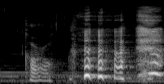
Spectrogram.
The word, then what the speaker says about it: Karl: Okay, Carl with a K. Carl. I say it wrong.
